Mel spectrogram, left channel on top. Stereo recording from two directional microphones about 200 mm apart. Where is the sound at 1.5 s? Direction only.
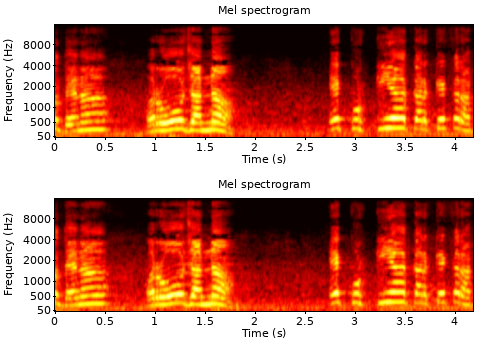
45° left (ahead or behind).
